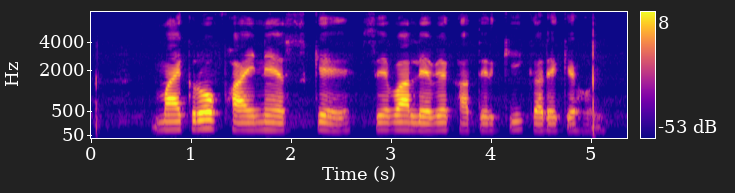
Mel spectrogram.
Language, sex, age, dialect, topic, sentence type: Magahi, male, 18-24, Western, banking, question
